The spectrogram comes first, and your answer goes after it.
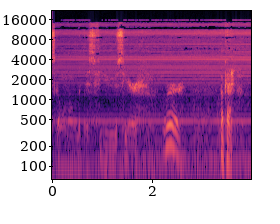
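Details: Goodman package unit with no heat or air: steady low control-transformer buzz; unit dead from a blown control fuse, and the common wire was left unhooked, apparently for lack of slack.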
